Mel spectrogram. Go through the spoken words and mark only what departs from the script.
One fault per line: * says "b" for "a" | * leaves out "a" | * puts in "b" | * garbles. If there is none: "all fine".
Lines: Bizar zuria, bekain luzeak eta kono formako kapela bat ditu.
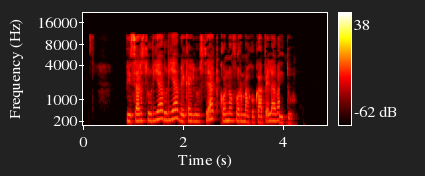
* puts in "zuria"
* leaves out "eta"
* leaves out "bat"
